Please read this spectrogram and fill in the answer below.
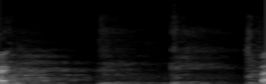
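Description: A basketball bouncing a few times on a gym floor, as separate short thuds about half a second apart.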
